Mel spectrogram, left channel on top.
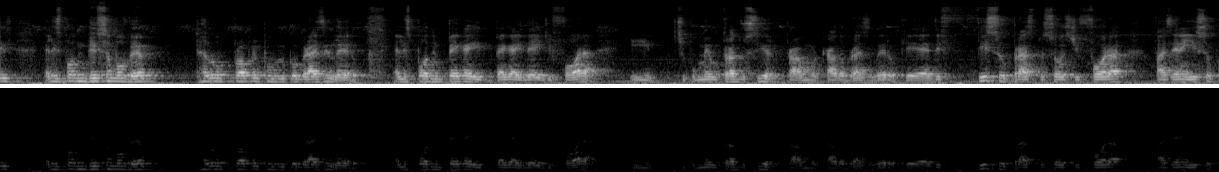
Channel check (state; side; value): quieter; right; 35.4 dB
